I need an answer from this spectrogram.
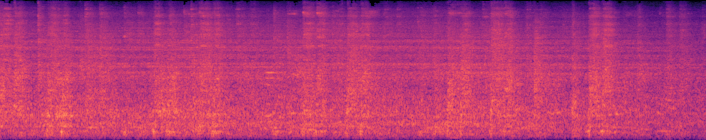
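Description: Loaded container wagons of a freight train rolling slowly past, their wheels clacking over the rail joints in a steady clatter. The clatter fades near the end as the last wagon goes by.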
